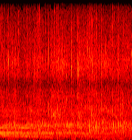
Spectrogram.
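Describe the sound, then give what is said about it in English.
A large audience in Manchester applauds, a steady dense wash of clapping that holds at an even, fairly loud level throughout with no voices rising above it. “Manchester, give yourself a big round of applause.”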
